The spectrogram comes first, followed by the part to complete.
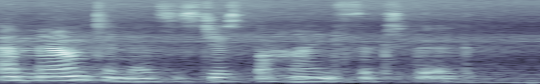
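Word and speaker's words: Ficksburg: We say in English Vicksburg, but in Afrikaans Vicksburg.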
